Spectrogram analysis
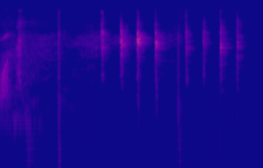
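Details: Sharp dry clicks and taps in an irregular series, like scissors snipping or keys being struck, in a small quiet room with no animal voice.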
